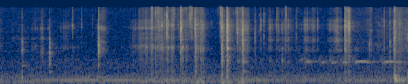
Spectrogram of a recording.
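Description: A utility knife blade shaves strips off a solid, dry, pale green bar of soap. It makes a series of crisp, bright scraping and crackling cuts with sharp little snaps that die away almost at once, over a faint low hum.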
